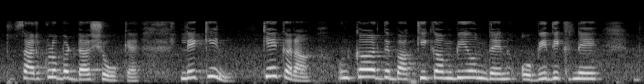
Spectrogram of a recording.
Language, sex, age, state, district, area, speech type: Dogri, female, 45-60, Jammu and Kashmir, Jammu, urban, spontaneous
